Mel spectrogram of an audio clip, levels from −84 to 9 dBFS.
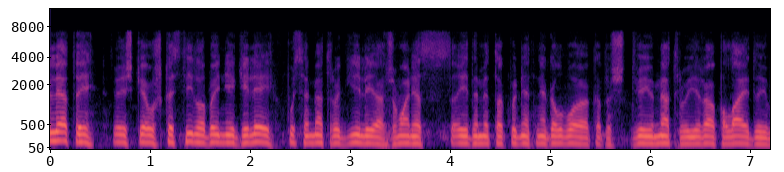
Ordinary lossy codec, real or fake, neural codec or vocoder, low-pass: AAC, 64 kbps; fake; codec, 16 kHz, 2 kbps, FunCodec, trained on Chinese and English, 25 frames a second; 7.2 kHz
